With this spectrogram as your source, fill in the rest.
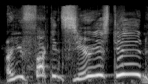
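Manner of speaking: very high, incredulous exclamation; outraged disbelief. Acted. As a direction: squeal the question in shock. Host appalled at guest's drug use.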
